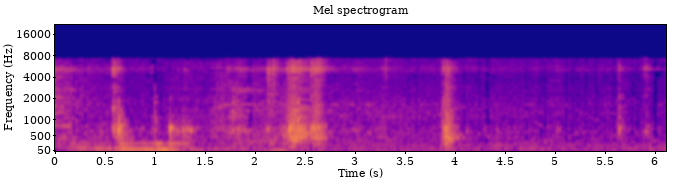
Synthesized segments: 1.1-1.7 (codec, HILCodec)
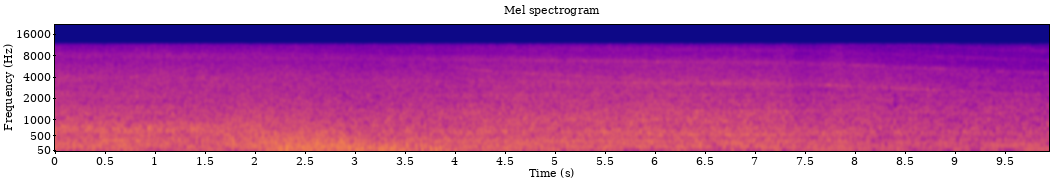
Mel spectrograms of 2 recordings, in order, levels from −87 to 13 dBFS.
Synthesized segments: none

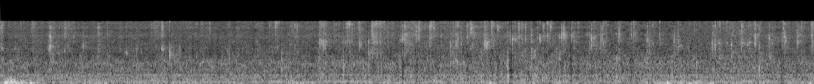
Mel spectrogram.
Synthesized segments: 0.0-6.0 (codec, HILCodec); 7.5-8.1

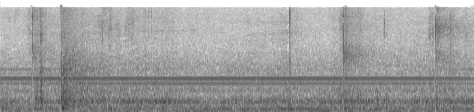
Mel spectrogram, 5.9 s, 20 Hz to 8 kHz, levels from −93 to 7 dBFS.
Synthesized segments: none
